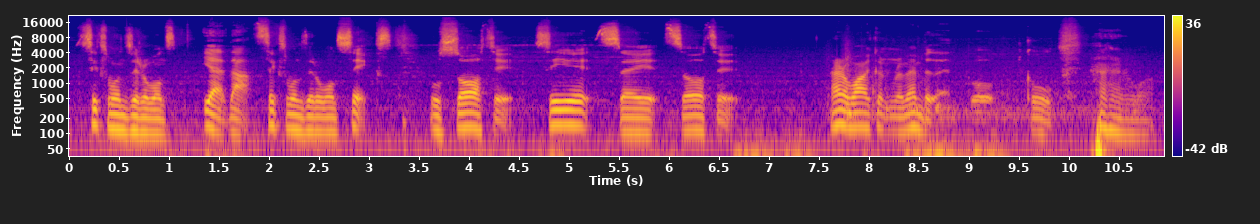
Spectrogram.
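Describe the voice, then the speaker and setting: A man's voice: on the low side, normal speed. A man giving casual gameplay commentary, musing to himself as he goes. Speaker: gamer commentating on a train game. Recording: noisy game audio behind voice. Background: train and vehicle noise.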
